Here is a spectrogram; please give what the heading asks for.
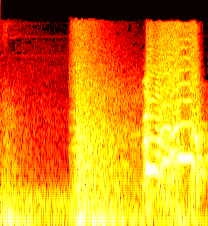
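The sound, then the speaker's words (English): A stuck door is slammed and then yanked, giving two loud, rough bursts of banging and rattling, the second harsher and more ringing than the first. “What the fuck? The door! It's stuck!”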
